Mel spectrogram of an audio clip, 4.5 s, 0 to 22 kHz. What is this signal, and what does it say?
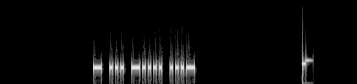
Morse code, heard as a keyed tone, about 36 wpm, 700 Hz. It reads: TS6V
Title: Four Challenging Letter-Number Combinations 35wpm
